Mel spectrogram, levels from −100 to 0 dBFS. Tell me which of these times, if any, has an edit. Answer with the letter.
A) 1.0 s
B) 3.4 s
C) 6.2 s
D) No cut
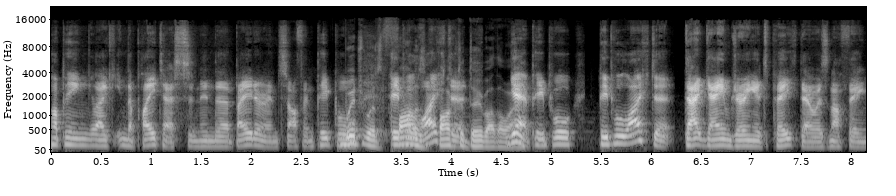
C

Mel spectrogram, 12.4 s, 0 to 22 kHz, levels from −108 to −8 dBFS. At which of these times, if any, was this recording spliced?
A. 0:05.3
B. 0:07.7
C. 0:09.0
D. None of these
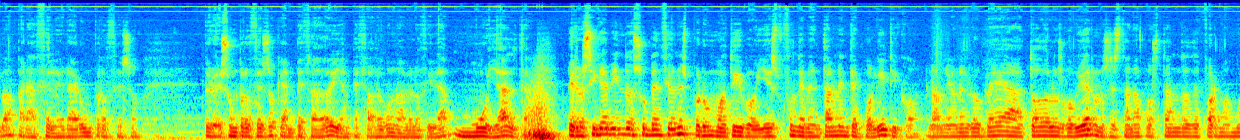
A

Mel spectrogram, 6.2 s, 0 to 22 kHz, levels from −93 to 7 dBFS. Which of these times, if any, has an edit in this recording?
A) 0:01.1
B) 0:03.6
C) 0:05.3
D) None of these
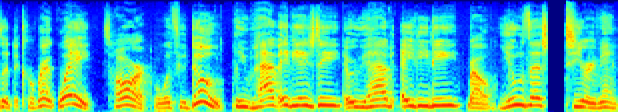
C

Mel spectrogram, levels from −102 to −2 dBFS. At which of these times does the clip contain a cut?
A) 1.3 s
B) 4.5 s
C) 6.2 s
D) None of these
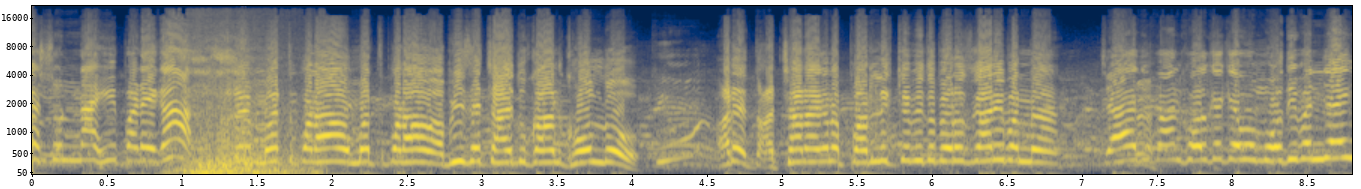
A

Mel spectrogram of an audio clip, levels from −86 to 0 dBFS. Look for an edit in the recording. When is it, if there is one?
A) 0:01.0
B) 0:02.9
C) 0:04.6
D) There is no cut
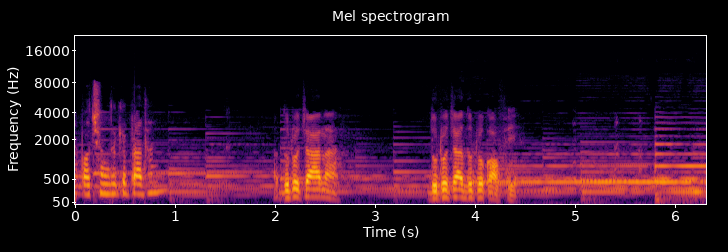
D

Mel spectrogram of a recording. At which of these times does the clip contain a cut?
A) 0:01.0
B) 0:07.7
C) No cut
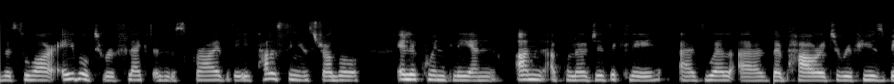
B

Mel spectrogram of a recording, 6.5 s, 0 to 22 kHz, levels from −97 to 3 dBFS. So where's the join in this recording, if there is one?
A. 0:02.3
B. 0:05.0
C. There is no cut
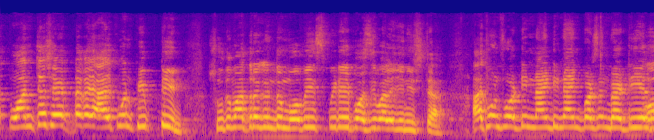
B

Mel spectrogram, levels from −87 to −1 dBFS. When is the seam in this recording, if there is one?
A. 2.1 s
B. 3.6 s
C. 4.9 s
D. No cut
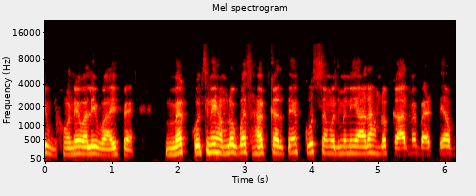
D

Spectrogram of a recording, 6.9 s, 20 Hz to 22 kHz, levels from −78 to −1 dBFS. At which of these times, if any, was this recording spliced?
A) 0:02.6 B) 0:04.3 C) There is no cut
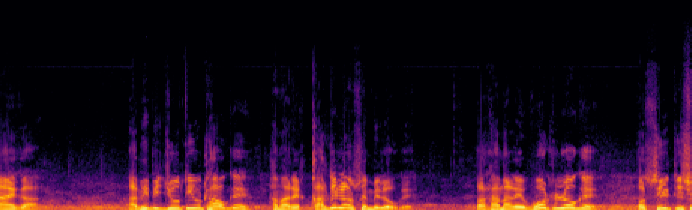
A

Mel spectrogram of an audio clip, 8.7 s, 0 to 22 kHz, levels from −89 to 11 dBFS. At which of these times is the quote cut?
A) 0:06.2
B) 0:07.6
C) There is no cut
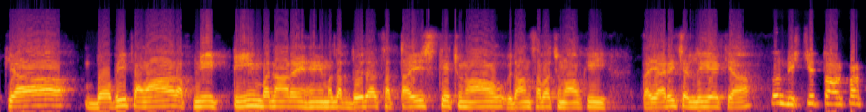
B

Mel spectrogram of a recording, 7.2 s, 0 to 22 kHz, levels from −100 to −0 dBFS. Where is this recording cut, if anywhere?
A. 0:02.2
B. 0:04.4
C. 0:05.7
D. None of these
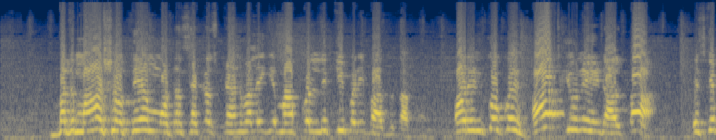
B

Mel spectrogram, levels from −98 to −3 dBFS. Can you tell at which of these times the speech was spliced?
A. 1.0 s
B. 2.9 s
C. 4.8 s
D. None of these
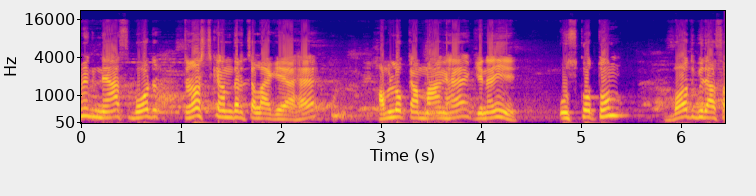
D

